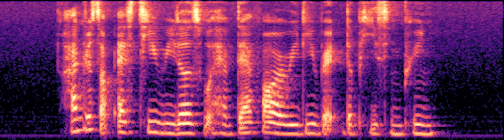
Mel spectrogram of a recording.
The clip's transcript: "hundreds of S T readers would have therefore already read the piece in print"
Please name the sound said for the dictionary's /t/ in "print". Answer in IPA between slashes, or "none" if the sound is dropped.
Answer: none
